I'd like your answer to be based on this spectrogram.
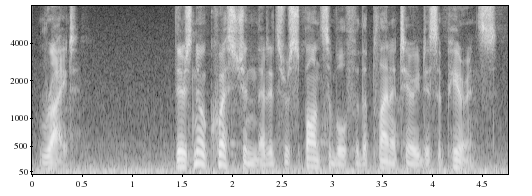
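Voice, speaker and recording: Composed, terse game officer; lowish voice, serious delivery, faint rumble behind. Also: male voice, expressive, normal speed. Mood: serious, guarded. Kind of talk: dramatic game cutscene dialogue.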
